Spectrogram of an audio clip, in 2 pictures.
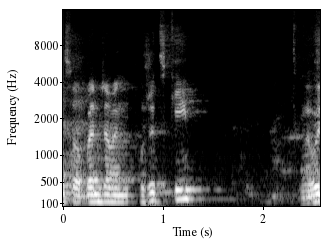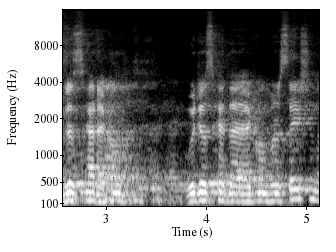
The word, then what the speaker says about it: Purzycki: So we are now moving to our second keynote talk by, and I will pronounce using the Polish version. So Benjamin Purzycki.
